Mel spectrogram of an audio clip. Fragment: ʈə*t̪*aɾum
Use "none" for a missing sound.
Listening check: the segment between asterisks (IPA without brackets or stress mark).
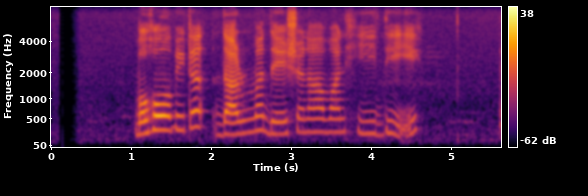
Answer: d̪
